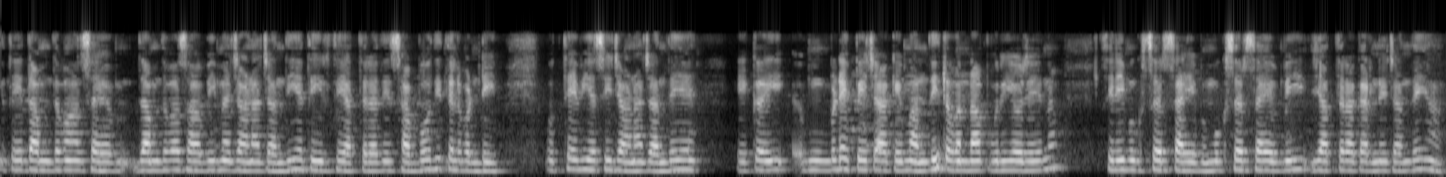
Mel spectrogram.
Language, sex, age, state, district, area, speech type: Punjabi, female, 45-60, Punjab, Mohali, urban, spontaneous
